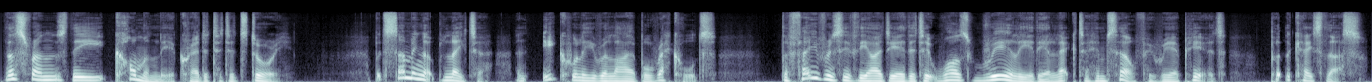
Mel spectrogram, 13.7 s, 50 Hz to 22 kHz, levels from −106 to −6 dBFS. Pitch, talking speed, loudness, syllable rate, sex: 130 Hz, 140 wpm, -19 LUFS, 4.8 syllables/s, male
